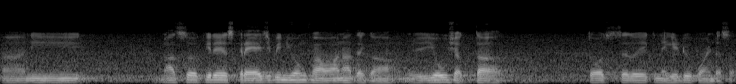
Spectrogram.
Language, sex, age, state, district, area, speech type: Goan Konkani, male, 30-45, Goa, Bardez, urban, spontaneous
